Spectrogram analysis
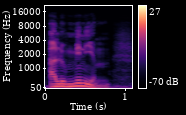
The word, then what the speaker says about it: aluminium: the chat room that if I had class it would be pronounced aluminium but beyond that it's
